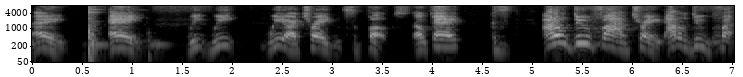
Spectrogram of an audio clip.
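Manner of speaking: mad, insistent, forceful voice, acted out. Retelling how someone announced trading picks: imitating someone sounding mad. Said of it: "He said it like he was mad".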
